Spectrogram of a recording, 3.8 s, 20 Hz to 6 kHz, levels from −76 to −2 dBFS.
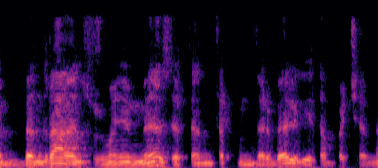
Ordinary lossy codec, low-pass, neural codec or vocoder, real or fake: MP3, 48 kbps; 5.4 kHz; none; real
